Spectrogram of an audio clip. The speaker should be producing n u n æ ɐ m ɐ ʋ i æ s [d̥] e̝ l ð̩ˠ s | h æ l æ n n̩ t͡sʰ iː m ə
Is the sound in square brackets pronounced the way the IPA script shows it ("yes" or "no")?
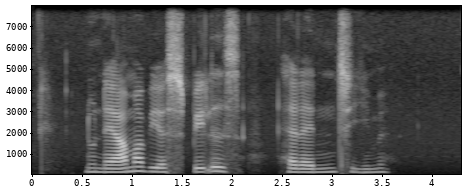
no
